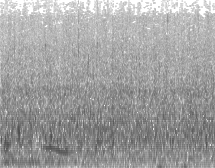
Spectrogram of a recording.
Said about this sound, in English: Oh, yeah. There's a babbling brook.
